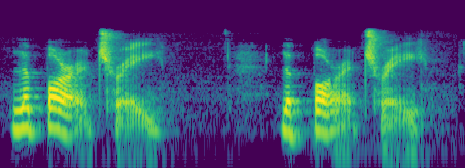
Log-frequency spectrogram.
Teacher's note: towards the end of the word we have schwa sounds at the end rather than an A or an O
